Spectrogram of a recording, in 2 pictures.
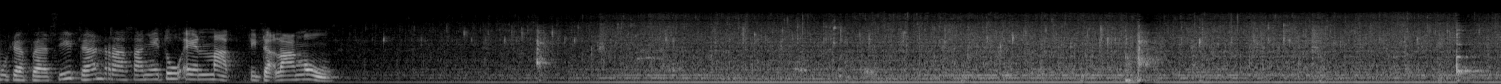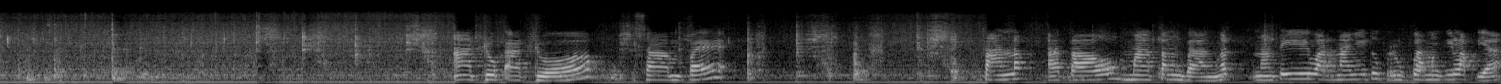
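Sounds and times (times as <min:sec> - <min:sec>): paste sizzling in hot oil: 0:03.6 - 0:27.9
spatula stirring: 0:17.6 - 0:19.6, 0:21.1 - 0:24.8.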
